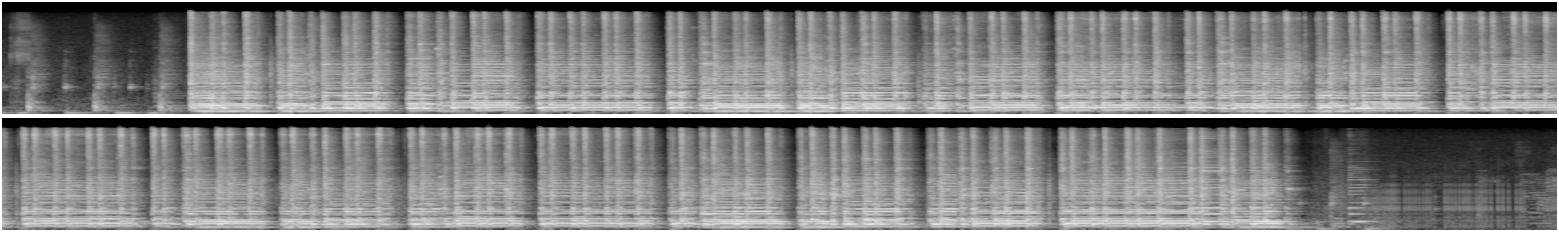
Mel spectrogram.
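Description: Steel-string acoustic guitar strummed in a steady rhythm. It starts softly, comes in fully about two seconds in, and stops near the end.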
